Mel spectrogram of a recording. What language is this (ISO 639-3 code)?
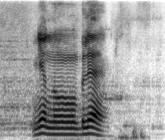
rus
